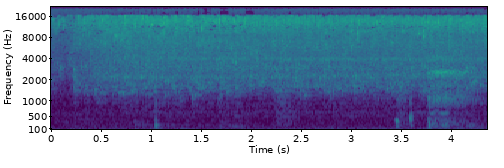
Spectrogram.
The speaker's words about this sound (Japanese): このぐらいにして流していきましょうか。お湯が熱かったら教えてください。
